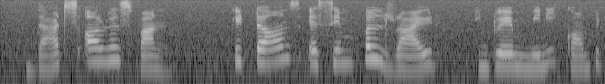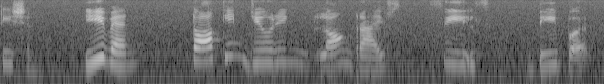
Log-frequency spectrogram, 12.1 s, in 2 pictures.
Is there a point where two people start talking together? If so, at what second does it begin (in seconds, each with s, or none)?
none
